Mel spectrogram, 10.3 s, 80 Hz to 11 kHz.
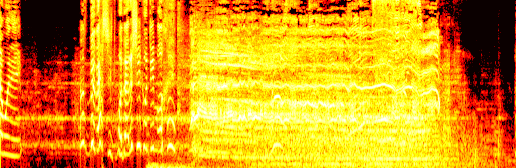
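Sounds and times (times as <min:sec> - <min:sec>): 
speech: 0:00.2 - 0:00.6, 0:02.0 - 0:04.9
frightened half-seal creature screaming: 0:03.8 - 0:08.8.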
